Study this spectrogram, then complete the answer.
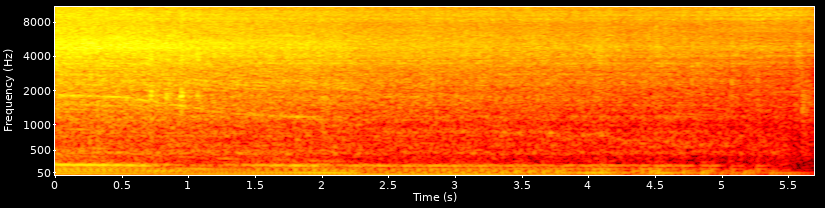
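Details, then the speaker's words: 1994 Nissan 240SX convertible running on cheap spark plugs: uneven, lumpy idle with a wavering low beat and faint hiss, settling as two vacuum leaks are held closed by hand. "this right here was a vacuum leak. And then this right here was a vacuum leak. So I'm gonna try to hold both of those closed and see if it'll run better."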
